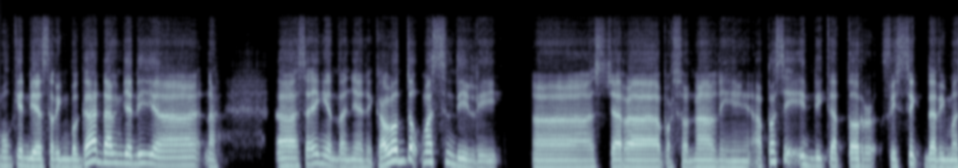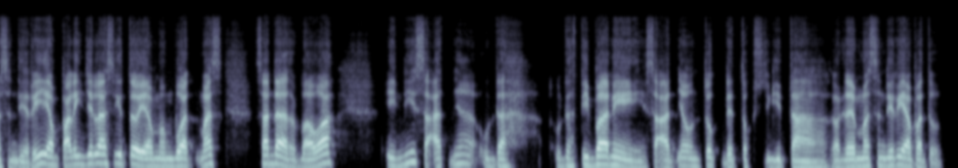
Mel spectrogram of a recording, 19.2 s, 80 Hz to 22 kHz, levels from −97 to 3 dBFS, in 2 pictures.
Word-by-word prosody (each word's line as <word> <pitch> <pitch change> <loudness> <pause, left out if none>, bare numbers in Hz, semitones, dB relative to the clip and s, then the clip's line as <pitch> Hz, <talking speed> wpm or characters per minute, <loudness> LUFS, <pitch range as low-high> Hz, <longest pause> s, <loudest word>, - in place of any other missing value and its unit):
mungkin 135 0 -2
dia 130 - +7
sering 125 -2 -2
begadang 185 - +4
jadinya 145 -5 +1
nah, 120 - -3 0.6
eee, 135 +1 +3
saya 155 +6 0
ingin 145 -5 -1
tanya 120 0 -2
nih - - -12
kalau 220 +1 +6
untuk 215 -2 0
Mas 200 0 +1
sendiri, 110 - -5 0.3
eee, 115 0 +1
secara 115 -1 +3
personal 115 +1 -2
nih 105 -1 -5
apa 205 - -2
sih 205 - -4 0.2
indikator 130 -1 -2
fisik 130 +7 -2
dari 120 0 +2
Mas 115 -1 -3
sendiri 110 - 0
yang 145 - +1
paling 145 +3 +2
jelas 170 +1 +2
gitu 170 -1 +1
yang 130 -1 +5
membuat 130 +1 +1
Mas, 160 +3 0 0.3
sadar 160 -7 +4
bahwa 150 +12 +4 0.6
ini 140 +8 -4
saatnya 165 -2 -4
udah 125 -1 -3 0.4
udah 130 0 -7
tiba 150 +2 +4
nih 115 -9 -1
saatnya 135 +7 -1
untuk 130 +2 -4
detox 115 0 -7
digital 105 -3 -2
kalau 110 - -2
dari 120 +1 +2
Mas 135 +1 -1
sendiri 140 +1 0
apa 125 -2 +2
tuh? 95 -5 -11
130 Hz, 160 wpm, -22 LUFS, 115-150 Hz, 0.6 s, dia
